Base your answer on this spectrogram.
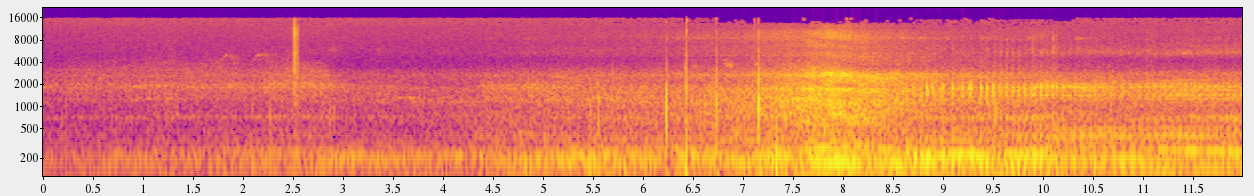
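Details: Outdoor traffic rumble swells toward the middle as a vehicle passes, with a few sharp clicks and knocks and no animal voice.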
